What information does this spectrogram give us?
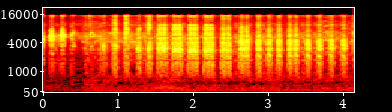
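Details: Kingfisher nestlings utter repeated scratchy, buzzy notes that start softly and grow louder and denser, a rapid rhythmic rasp.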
